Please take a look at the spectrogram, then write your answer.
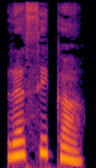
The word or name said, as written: ರಾಸಿಗೈ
